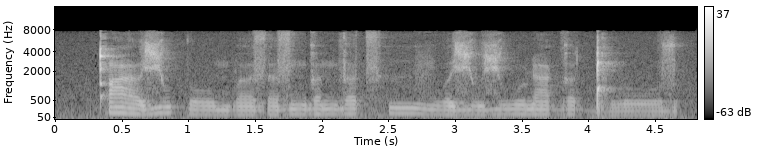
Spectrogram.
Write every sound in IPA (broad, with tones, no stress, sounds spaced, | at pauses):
qʼ aː˦˨ ɐ̯ ʑ u˦ t̪ oː˨ m b ɐː˨ z ɾ ɐ˨ z ŋ ɡ ɐ˦ n d ɐ˦ t͡sʰ ɨː˦ v u˨ ɐ̯ ʑ u˨ ʑ uː˦ ɳ a˦ ɡ ɐ˦ ɡ͡ǃ ɨ˨ l oː˦ z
